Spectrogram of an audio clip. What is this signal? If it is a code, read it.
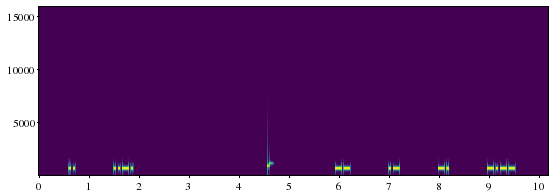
Morse code, heard as a keyed tone, about 28 wpm, spaced as for 10 wpm, 700 Hz. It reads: IF MANY
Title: 6x Character Spacing - Top 200 Words - 28wpm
